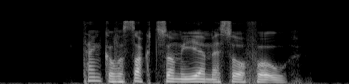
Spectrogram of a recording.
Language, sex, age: Norwegian, male, 19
